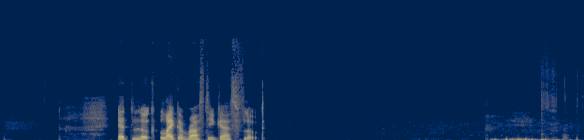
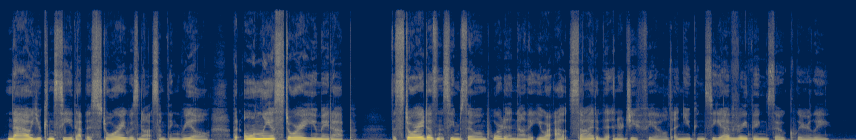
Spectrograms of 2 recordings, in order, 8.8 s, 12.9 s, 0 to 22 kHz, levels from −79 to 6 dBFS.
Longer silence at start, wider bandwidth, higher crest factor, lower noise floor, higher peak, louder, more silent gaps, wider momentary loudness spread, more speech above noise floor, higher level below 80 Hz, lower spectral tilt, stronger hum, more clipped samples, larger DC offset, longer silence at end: first, 1.35 s vs 0.1 s; second, 16 kHz vs over 20 kHz; first, 24 dB vs 16 dB; first, -76 dBFS vs -48 dBFS; about the same, -2 dBFS vs 0 dBFS; second, -22 LUFS vs -17 LUFS; neither; first, 25 LU vs 17 LU; first, 54 dB vs 31 dB; about the same, -46 dBFS vs -48 dBFS; second, -4.5 dB/octave vs -6 dB/octave; neither; neither; neither; second, 0.3 s vs 0.45 s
